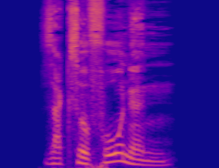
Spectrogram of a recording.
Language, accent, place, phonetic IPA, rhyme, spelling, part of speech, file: German, Germany, Berlin, [ˌzaksoˈfoːnən], -oːnən, Saxofonen, noun, De-Saxofonen.ogg
- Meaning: dative plural of Saxofon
